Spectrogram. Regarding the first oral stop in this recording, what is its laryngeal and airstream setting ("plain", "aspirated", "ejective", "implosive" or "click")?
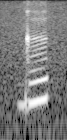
plain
